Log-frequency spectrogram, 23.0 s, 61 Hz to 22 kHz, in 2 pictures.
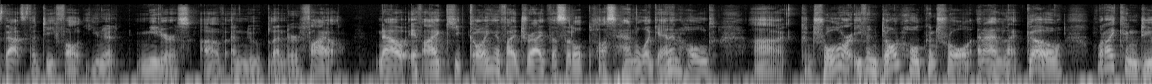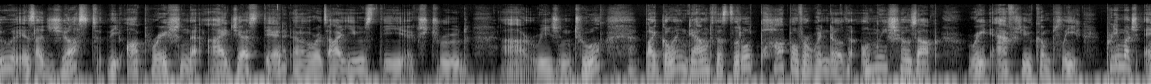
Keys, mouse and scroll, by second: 6.0-9.0 drag.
